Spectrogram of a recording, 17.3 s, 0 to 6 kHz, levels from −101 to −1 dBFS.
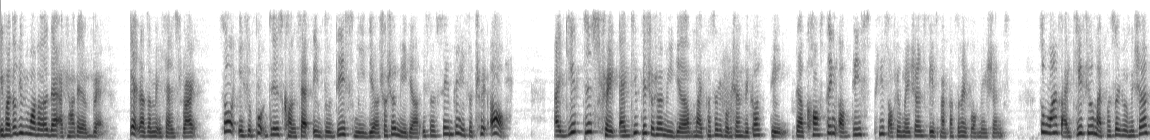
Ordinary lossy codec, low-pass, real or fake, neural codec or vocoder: none; 5.4 kHz; fake; codec, 24 kHz, 6 kbps, HILCodec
